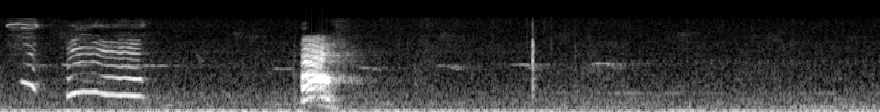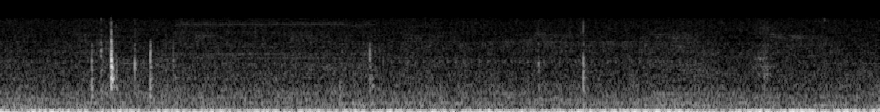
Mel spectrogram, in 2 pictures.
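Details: Ibizan Hound puppies playing outdoors: a short, high, wavering whine with rising and falling yips at the start, then one loud sharp bark-like burst, followed by quieter background with a steady low hum and faint clicks.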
